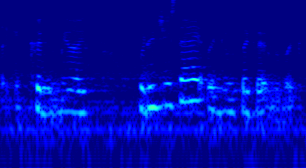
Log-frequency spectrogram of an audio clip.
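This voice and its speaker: The voice is quiet, with noticeable background noise behind it. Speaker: vlogger. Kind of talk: storytelling vlog. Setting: at home at night, roommate next door. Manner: quiet, hushed.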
